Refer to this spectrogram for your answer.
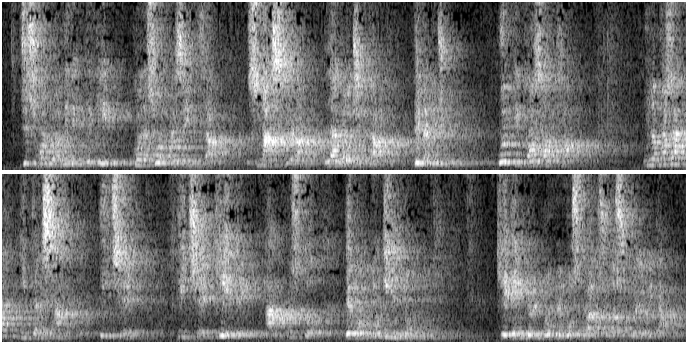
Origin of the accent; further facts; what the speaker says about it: Gonzaga, Lombardy, Italy; io sono di Gonzaga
